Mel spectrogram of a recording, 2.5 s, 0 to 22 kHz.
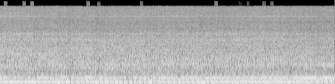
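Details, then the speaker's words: Yamaha TTR125 dirt bike (believed 2003) after top and bottom end rebuild; steady even single-cylinder idle, no misses or stumbles, then cut off; no smoke, engine and carburetor sealed up; healthy idle. "right now a single drip coming from the engine so that's all sealed up perfectly a single drip coming from the carburetor so that's all good to go"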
